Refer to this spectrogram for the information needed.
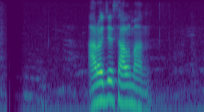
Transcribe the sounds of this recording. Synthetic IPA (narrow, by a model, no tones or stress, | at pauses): a̰ɾod͡ʑesalman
